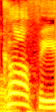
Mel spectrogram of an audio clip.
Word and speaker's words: Coffey: Yeah, John Coffey. It's like the drink, but it's not spelled the same.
